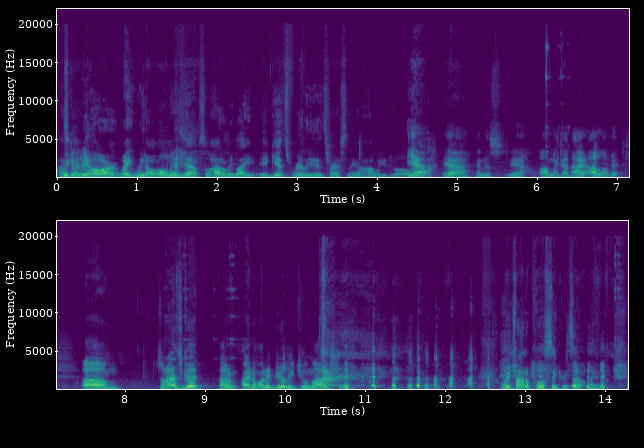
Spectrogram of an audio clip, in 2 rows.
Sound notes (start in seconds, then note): 10.4 both laughing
